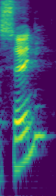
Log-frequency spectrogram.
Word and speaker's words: Cerny: ever met mark cerney is it cerny it is pronounced soon it is sonny yeah yeah uh have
